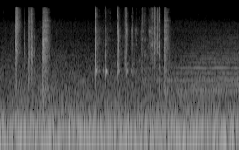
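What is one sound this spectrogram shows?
Clicks and metallic clacks sound as a shotgun is reloaded.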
